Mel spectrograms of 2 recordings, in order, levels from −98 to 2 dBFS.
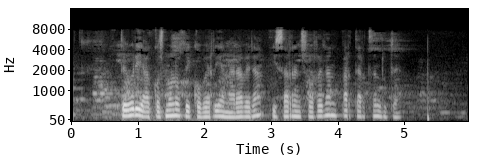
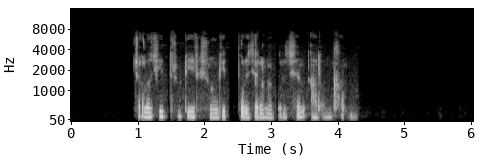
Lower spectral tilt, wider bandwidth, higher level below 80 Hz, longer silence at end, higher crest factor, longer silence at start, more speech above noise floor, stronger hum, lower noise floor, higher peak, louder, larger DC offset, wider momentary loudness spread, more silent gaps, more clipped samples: about the same, -7 dB/octave vs -7.5 dB/octave; first, 8.2 kHz vs 7 kHz; first, -54 dBFS vs -60 dBFS; second, 0.6 s vs 1.75 s; about the same, 18 dB vs 22 dB; second, 0.05 s vs 0.95 s; second, 32 dB vs over 66 dB; neither; second, -51 dBFS vs under -90 dBFS; about the same, -4 dBFS vs -4 dBFS; first, -20 LUFS vs -24 LUFS; neither; first, 21 LU vs 12 LU; neither; neither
